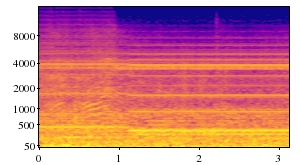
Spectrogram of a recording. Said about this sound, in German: Das Moped-Auto in der Kurve.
